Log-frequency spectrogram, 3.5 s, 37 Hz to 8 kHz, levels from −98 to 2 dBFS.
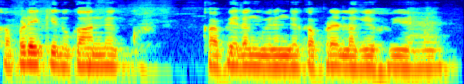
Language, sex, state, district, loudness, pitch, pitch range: Hindi, male, Uttar Pradesh, Lalitpur, -20 LUFS, 115 Hz, 110-120 Hz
